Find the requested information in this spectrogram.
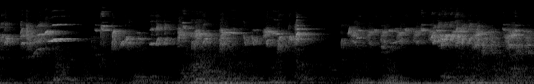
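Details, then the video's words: Female goldfinch's song: bursts of rapid, sparkling twitters and trills separated by short pauses, including a quiet gap just after three seconds. "Impresionante la jilguera parese un colibri"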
